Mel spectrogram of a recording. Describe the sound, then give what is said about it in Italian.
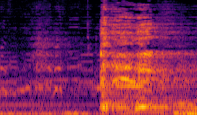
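A single sharp cough bursts out about halfway through, fairly loud, followed by a rough, breathy tail. No one speaks. “Si te che tossisce, basta.”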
